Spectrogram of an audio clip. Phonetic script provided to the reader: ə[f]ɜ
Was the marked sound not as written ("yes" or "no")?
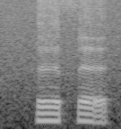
yes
